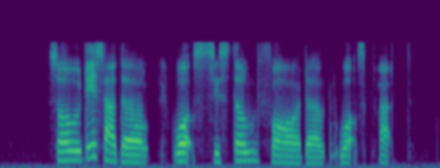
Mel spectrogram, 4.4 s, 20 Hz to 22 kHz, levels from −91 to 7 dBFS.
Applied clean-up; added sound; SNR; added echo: neural diffusion model UNIVERSE++.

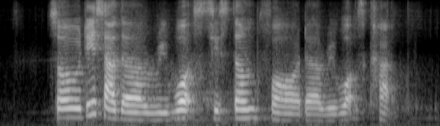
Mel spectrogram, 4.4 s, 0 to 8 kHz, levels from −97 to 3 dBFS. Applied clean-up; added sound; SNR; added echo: neural separator model SepFormer DNS4.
